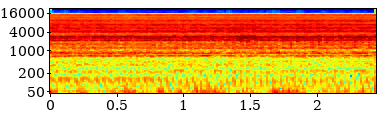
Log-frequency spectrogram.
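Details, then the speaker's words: 1997 Camaro 3800 Series II V6, not fully warm, off high idle, surging at idle: with MAF sensor unplugged the idle settles to a fairly steady pulse with faint whir; MAF suspected bad or dirty, to be cleaned. "and it starts to idle the way it probably should"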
